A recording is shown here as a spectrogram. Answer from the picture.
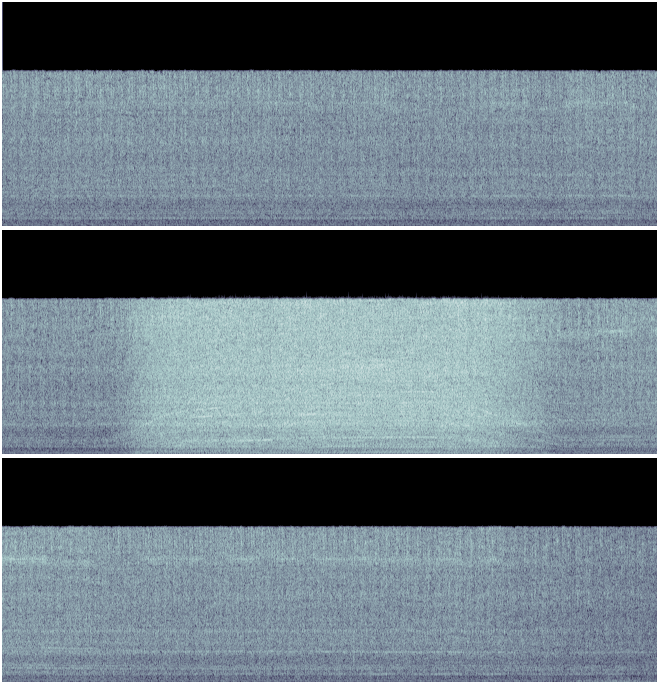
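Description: Subaru Impreza WRX's turbocharged flat-four (boxer) engine idling steadily, then revved once about twelve seconds in. The revs are held high for about five seconds and then drop back to a steady idle.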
